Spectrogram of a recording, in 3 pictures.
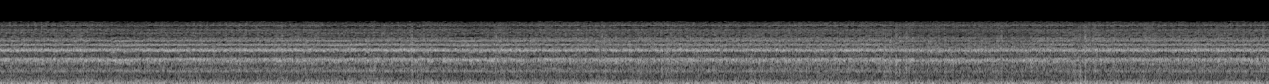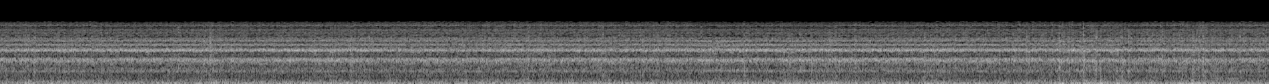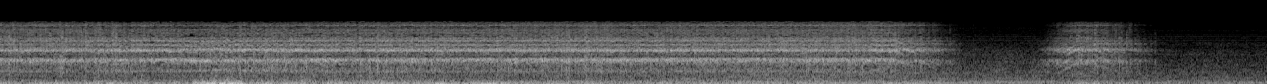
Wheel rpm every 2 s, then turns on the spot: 160, 160, 160, 160, 160, 160, 160, 160, 160, 160, 160, 160, 160, 160, 160, 160, 160, 50, 20.
none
